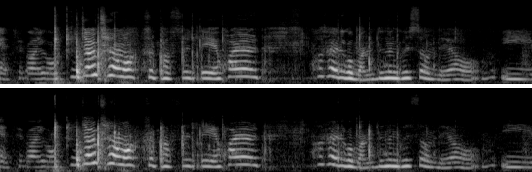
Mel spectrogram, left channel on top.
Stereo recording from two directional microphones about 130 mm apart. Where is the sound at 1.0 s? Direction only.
40° left (ahead or behind).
